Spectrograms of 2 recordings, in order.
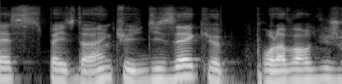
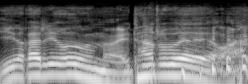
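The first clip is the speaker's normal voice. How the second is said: loud, put-on little character voice; 3 semitones higher, 6 dB louder than usual. Describing Hydra Jérôme as a player, in a Pokédex voice. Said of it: "la petite voix du Pokédex".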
